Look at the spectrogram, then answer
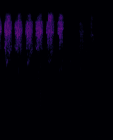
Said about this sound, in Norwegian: Og nå gni håndflatene mot hverandre.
